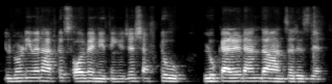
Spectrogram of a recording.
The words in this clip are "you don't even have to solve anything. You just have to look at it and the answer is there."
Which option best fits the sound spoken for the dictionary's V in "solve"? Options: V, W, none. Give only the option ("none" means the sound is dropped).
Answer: V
